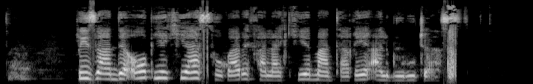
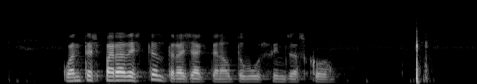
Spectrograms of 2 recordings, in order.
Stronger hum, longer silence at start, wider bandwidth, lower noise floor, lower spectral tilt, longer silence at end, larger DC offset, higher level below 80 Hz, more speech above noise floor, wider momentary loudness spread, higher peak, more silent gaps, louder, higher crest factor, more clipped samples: neither; second, 0.1 s vs 0.65 s; first, over 20 kHz vs 5.2 kHz; second, -55 dBFS vs -67 dBFS; second, 0 dB/octave vs -8 dB/octave; first, 0.65 s vs 0.5 s; neither; second, -70 dBFS vs -64 dBFS; about the same, 41 dB vs 42 dB; second, 11 LU vs 16 LU; about the same, 0 dBFS vs -2 dBFS; neither; first, -13 LUFS vs -25 LUFS; second, 16 dB vs 26 dB; first, 0.2% vs under 0.1%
